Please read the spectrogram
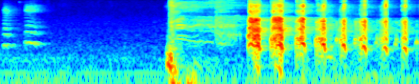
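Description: Junebug, a dog, squeaks her squeaky toy: it squeaks faintly twice, goes quiet, then lets out a loud drawn-out squeal and a quick, rhythmic run of about eight sharp, high squeaks. No one talks.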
